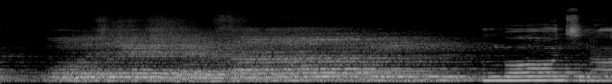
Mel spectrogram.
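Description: Slow sung chant with voices holding long, steady notes. A new phrase starts a little before five seconds in.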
